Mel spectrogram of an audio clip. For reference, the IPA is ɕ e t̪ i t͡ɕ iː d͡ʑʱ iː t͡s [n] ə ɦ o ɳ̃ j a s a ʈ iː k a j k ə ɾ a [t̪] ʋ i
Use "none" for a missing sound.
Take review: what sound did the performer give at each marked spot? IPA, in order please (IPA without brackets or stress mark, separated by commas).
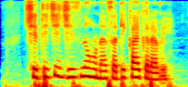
n, none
